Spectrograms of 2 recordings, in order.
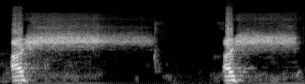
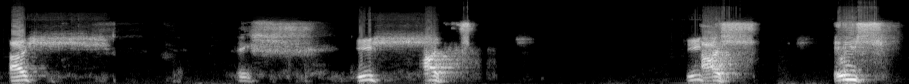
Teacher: Sheen pronounced as Sheen, using middle of tongue to touch the middle part of palate.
